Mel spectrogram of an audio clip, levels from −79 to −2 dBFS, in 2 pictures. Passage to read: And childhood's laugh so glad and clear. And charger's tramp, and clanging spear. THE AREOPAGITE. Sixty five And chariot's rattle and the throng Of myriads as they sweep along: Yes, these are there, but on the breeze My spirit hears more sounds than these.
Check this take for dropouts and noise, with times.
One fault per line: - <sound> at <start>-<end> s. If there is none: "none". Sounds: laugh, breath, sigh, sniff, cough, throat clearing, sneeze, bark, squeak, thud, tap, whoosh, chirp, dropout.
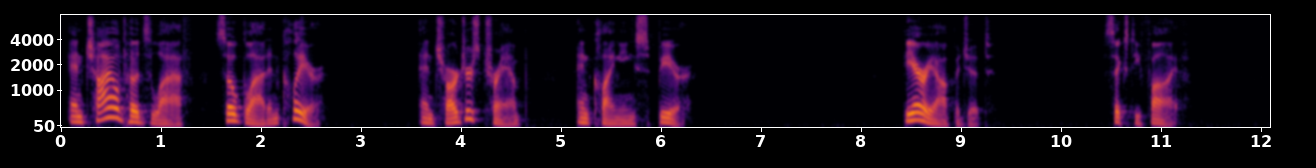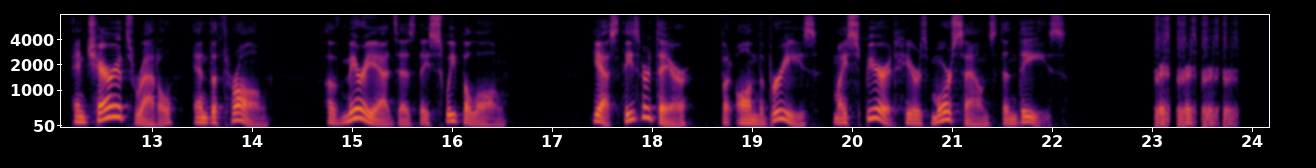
- laugh at 23.0-23.9 s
